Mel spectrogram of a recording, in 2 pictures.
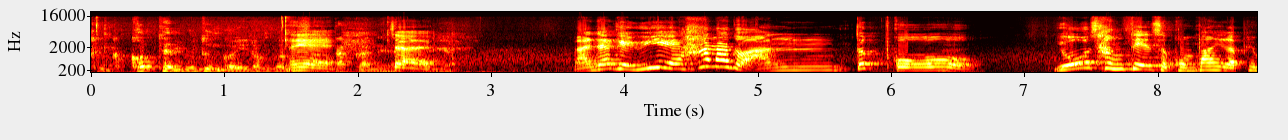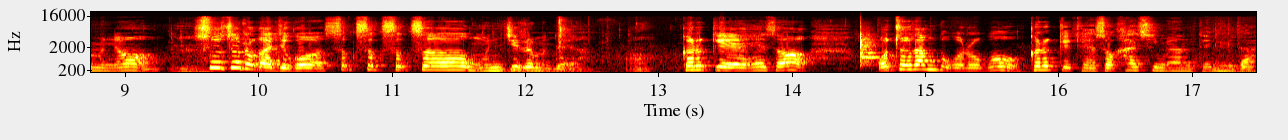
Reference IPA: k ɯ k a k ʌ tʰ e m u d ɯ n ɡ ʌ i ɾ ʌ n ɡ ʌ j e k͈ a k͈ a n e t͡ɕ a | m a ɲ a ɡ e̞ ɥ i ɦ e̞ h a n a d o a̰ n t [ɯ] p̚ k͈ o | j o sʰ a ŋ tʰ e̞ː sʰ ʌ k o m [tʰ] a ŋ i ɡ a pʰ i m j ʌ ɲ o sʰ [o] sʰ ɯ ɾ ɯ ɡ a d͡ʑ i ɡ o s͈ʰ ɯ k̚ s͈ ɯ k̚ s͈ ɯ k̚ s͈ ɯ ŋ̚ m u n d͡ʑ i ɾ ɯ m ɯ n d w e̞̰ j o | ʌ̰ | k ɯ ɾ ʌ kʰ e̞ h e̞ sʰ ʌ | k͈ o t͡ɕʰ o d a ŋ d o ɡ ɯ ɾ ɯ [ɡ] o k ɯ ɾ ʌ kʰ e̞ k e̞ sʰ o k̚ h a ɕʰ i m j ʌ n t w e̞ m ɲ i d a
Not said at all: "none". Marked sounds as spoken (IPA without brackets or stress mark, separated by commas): ɯ, pʰ, u, ɡ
